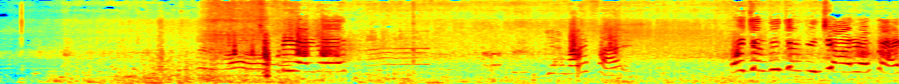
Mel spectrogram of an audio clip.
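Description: A motorcycle engine passes close by.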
